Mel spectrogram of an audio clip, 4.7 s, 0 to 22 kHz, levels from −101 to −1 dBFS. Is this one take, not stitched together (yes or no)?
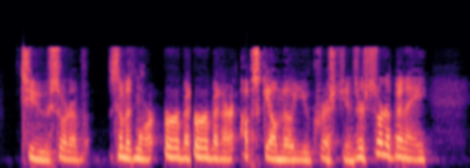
no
